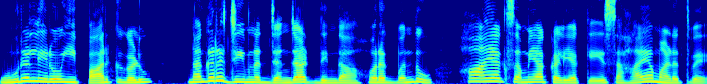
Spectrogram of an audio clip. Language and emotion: Kannada, happy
